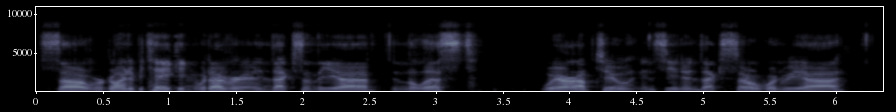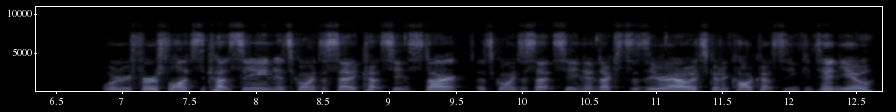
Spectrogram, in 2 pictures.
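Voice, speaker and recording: Guy doing a screen recorded coding tutorial, kinda high crisp bright voice, thinks out loud, pokes fun at himself. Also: fairly quick. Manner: self-deprecating asides while explaining. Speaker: game programming tutorial presenter. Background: keyboard typing and mouse clicks.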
